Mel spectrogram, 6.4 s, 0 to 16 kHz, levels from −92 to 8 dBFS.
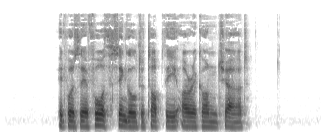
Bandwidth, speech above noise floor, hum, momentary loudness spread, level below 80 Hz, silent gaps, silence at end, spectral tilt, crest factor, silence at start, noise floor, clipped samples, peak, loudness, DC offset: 11.5 kHz; 65 dB; none; 7 LU; -58 dBFS; none; 1.5 s; -5 dB/octave; 16 dB; 1.2 s; -84 dBFS; under 0.1%; -4 dBFS; -20 LUFS; under 0.1%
